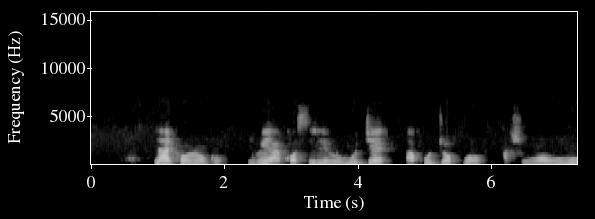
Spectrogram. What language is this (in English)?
Yoruba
